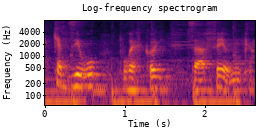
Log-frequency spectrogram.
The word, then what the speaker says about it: Hercog: Alors, ça se prononce Hercog, pas Hercog. En français, on peut le dire Hercog, mais on va dire Hercog, c'est plus facile à dire.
